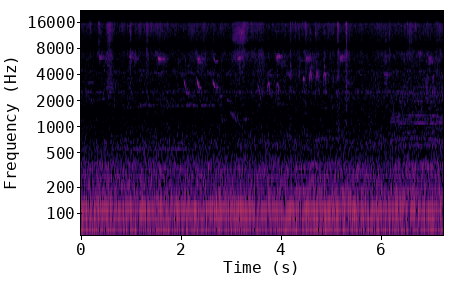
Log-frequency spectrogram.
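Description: Scattered short, high bird chirps and peeps over a steady low hum, with a brief buzzy call near the end.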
